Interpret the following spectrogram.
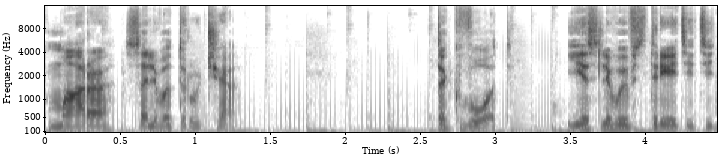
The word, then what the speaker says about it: Mara Salvatrucha: группировок во всём мире А название её читается как Мара сальватруча так вот если вы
